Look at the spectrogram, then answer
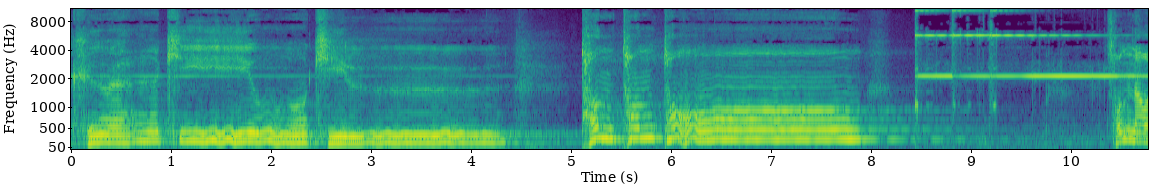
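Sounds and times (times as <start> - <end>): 
speech: 0.2 - 4.6, 5.2 - 7.0, 10.4 - 10.7
Buddhist rin bowl bell ringing: 8.4 - 10.7.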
